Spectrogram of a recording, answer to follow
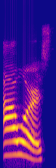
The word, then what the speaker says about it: hours: হ্যাঁ, আওয়ার্স, এটা হচ্ছে উচ্চারণ হচ্ছে আওয়ার্স, এইচ এর হ উচ্চারণ হবে না, হ উচ্চারণ হবে না, আওয়ার্স।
